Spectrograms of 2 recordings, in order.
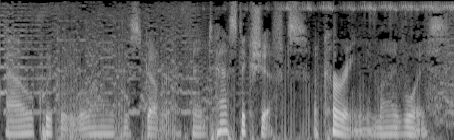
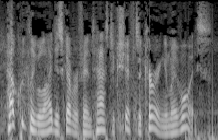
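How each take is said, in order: First: It is spoken at a moderate, steady pace. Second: It is spoken at a very rapid pace.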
